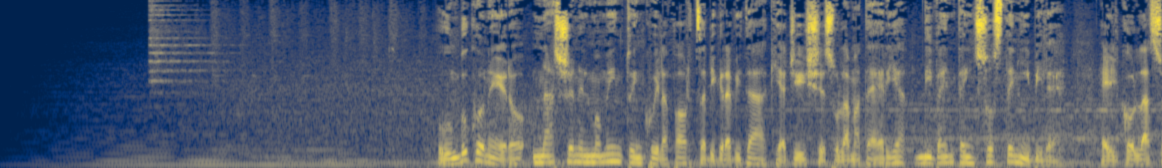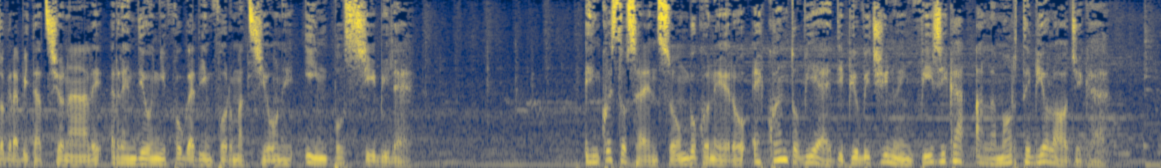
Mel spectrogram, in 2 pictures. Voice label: italian documentaries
